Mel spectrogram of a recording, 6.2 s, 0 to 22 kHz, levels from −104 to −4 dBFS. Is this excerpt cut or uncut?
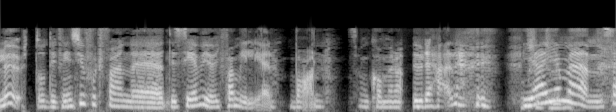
cut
